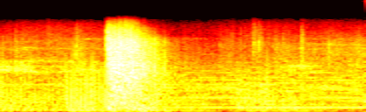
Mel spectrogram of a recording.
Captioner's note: gunshot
